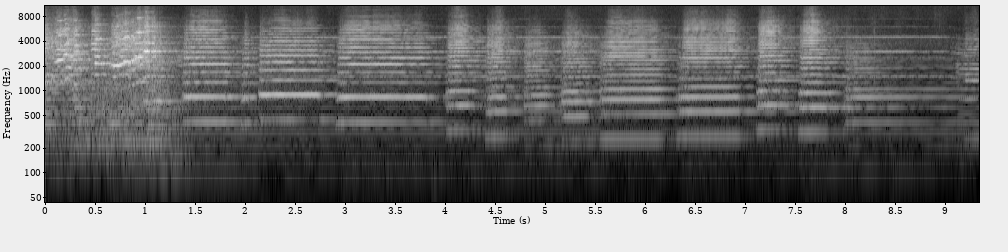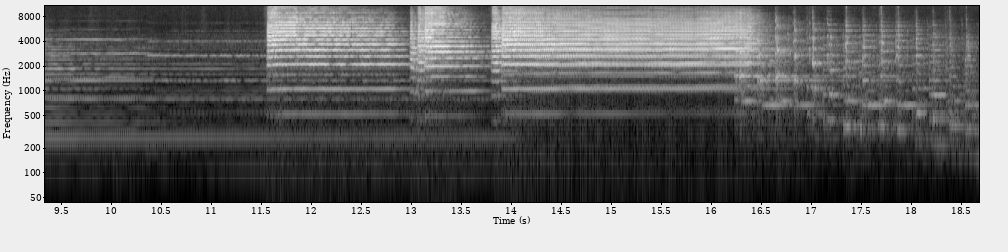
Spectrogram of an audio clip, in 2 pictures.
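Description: Orchestral theme music with brass. A run of short melodic notes gives way, about two-thirds of the way through, to a loud held brass chord that swells twice, then dies down near the end.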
